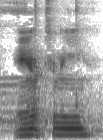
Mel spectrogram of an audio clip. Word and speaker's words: Antony: And then we come to Antony Blinken. It's like Anthony without the H. So I wasn't mispronouncing it. It's spelled A-N-T-O-N-Y-B-L-I-N-K-E-N.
